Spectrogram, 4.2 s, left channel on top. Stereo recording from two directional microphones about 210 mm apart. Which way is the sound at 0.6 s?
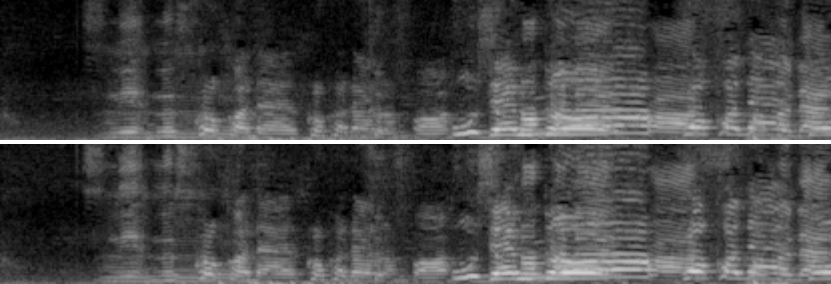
Centre (ahead or behind).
